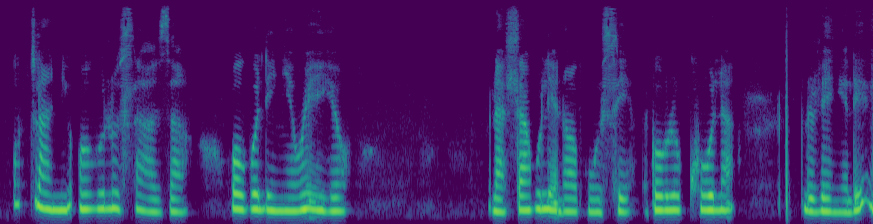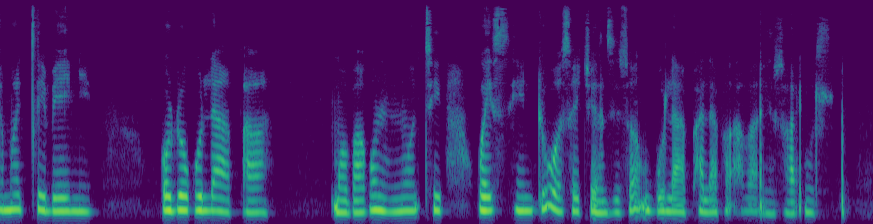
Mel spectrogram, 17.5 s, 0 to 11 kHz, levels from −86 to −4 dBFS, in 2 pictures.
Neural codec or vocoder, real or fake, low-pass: codec, 24 kHz, 0.9 kbps, WavTokenizer, medium speech release version 1; fake; 9.9 kHz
